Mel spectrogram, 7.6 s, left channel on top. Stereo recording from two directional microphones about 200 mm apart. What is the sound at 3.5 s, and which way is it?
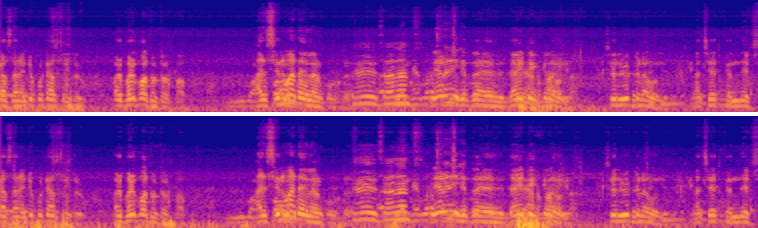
Speech, 60° right (ahead or behind).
